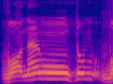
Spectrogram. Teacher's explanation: نون ساکن کے بعد تا آ گیا، حرف اخفا میں سے اخفا کا غنہ کریں گے، اور تم میں ہو جائے گا اظہار شفوی۔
